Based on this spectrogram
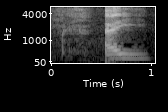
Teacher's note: الياء اللي هي بتخرج من وسط اللسان مش الياء الماديه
